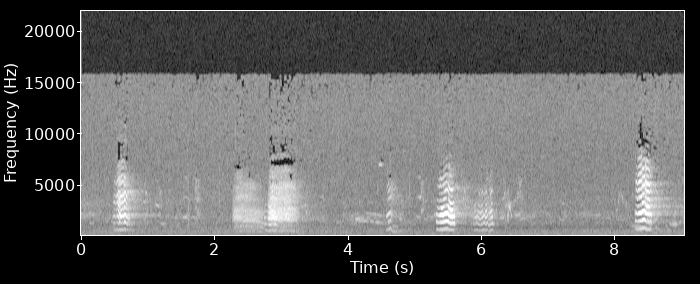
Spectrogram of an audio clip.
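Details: Little corellas from a flock of well over a thousand foraging on the ground and in trees in suburban Melbourne, giving harsh screeching calls in separate bursts about every two to three seconds, with a broad noisy screech near the middle.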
